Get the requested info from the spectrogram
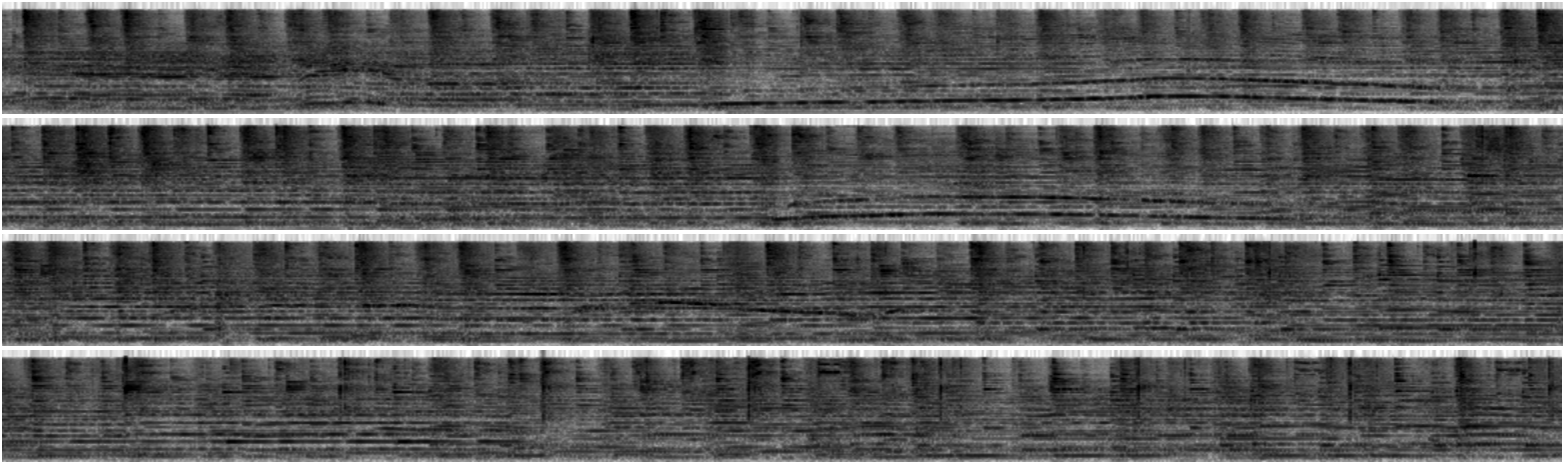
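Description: Live acoustic band playing an instrumental passage: strummed acoustic guitars with violin over them. A melody with long notes that slide up and back down comes in a few times.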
